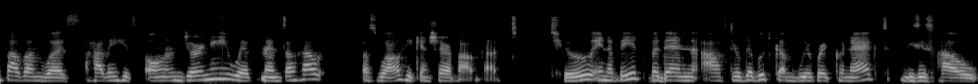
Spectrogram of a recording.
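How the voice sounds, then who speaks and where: A woman's voice: lowish voice, darkish tone, dry recording, low-quality recording. A woman from Peru, a startup co-founder, answering interview questions earnestly and often using "like" as filler.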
